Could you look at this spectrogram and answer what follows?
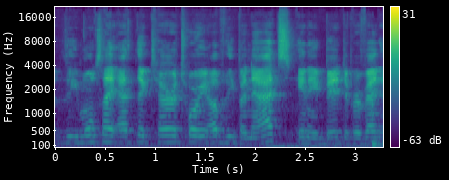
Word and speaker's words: Banat: Supposed to say banana or? No, Banat.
